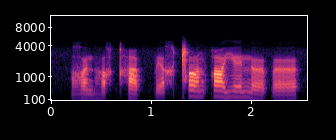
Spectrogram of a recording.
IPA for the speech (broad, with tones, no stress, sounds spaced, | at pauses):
ʁ œ˧ n ɦ ʌ˩˧ χ qʰ e˧ pː e˩˧ χ ǁ ʌː˥ n q œ˥ j e˥ n œː˧˩ p œː˧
